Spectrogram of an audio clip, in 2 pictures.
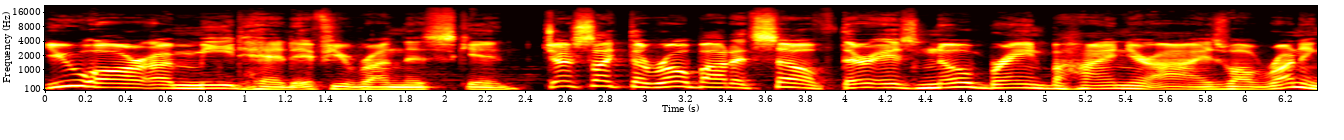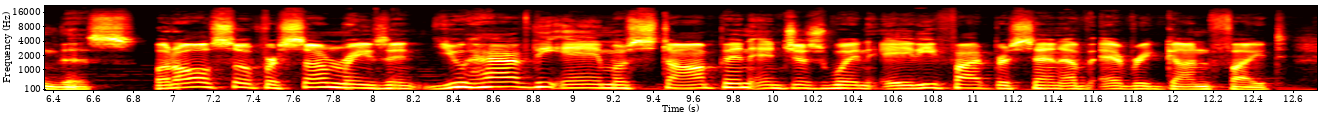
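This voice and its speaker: A man talks in a fairly high, bright, sharp voice with very wide pitch swings. His loudness stays very even, and he hardly pauses at all. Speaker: gaming YouTuber. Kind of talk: comedic commentary video. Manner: fast; animated.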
